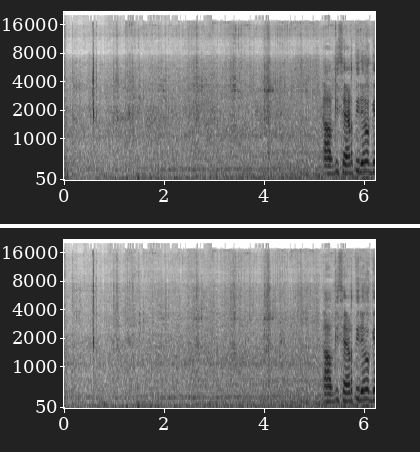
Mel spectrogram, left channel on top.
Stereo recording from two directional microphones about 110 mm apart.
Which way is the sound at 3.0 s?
Centre (ahead or behind).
